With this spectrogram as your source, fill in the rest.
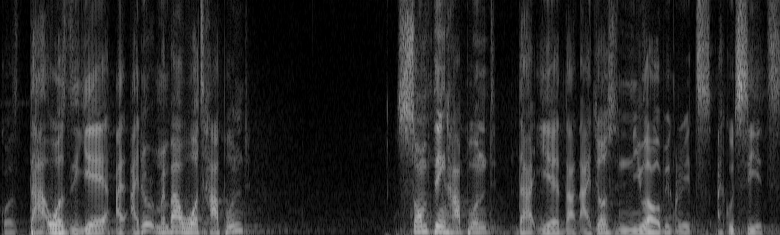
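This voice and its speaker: Guy preaching to students, punchy rhetorical qs, booming hall echo. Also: expressive, normal speed. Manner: emphatic, rhetorical questions, swings loud and soft. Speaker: motivational speaker. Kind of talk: motivational address to students.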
